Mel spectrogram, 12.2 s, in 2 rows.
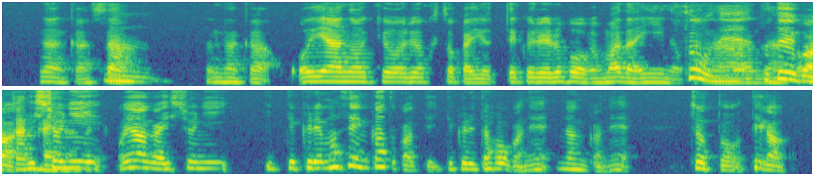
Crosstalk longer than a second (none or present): present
